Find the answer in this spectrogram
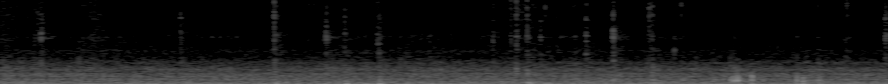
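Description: Near silence with faint, irregular clicks of typing on a computer keyboard over a low steady hum.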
